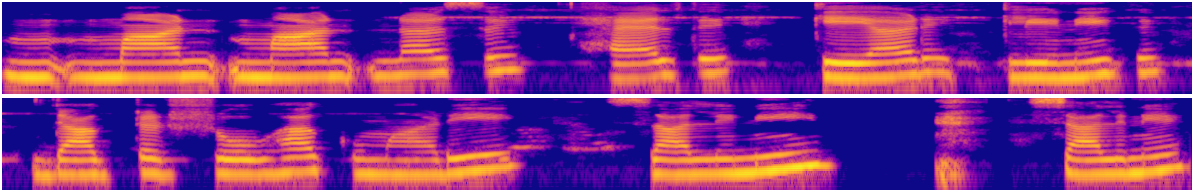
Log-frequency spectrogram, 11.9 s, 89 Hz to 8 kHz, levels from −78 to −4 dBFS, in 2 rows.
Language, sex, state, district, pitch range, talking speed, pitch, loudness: Hindi, female, Bihar, Sitamarhi, 205-245 Hz, 55 wpm, 215 Hz, -17 LUFS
